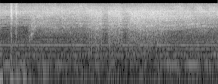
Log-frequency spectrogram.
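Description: Transition sound effect under a title card: a loud, steady hiss like static, with a faint steady hum beneath it.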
